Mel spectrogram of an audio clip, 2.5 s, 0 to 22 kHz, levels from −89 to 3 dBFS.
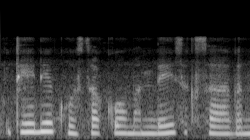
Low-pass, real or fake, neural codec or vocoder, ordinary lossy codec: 7.2 kHz; real; none; none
